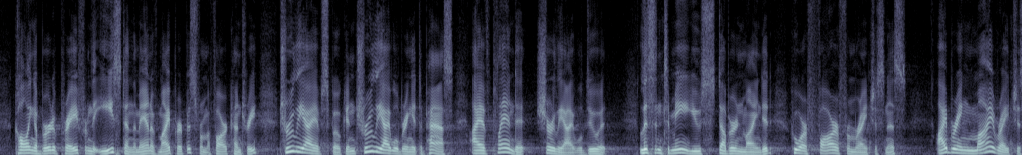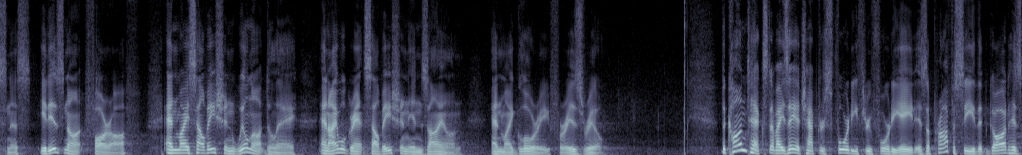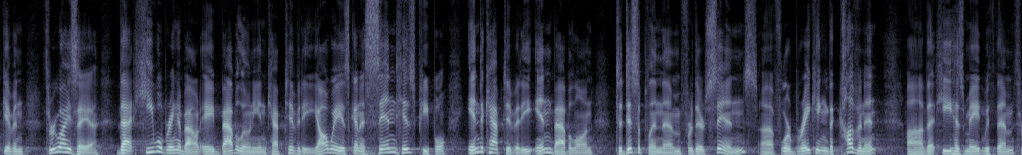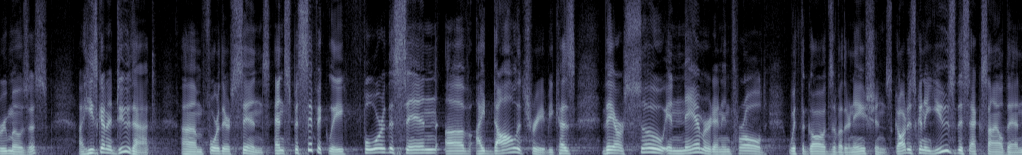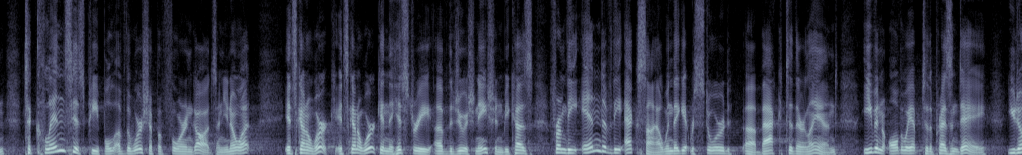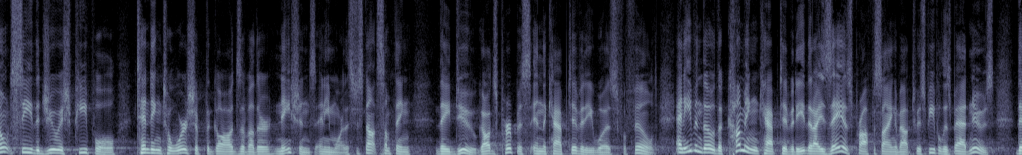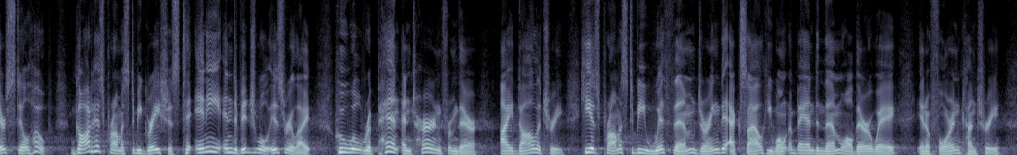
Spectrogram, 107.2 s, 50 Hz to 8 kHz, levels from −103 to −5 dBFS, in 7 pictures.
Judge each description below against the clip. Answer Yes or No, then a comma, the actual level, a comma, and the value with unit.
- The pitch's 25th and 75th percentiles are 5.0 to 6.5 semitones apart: Yes, wide, 5.6 semitones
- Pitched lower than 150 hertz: Yes, medium, 140 Hz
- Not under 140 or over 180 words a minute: Yes, average, 175 wpm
